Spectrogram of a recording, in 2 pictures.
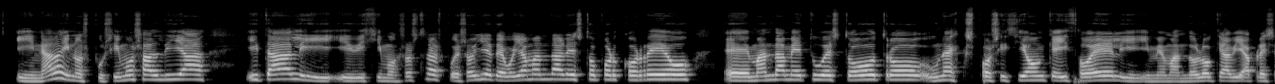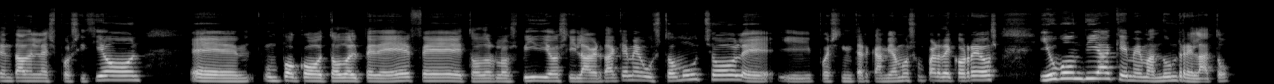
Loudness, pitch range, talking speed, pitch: -19 LUFS, 155-215 Hz, 180 wpm, 180 Hz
